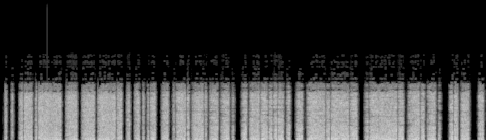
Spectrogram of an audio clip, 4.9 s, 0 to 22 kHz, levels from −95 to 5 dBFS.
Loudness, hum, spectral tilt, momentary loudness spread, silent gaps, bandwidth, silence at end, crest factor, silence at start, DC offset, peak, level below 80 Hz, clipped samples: -12 LUFS; none; -2 dB/octave; 3 LU; none; 10.5 kHz; 0 s; 14 dB; 0.05 s; under 0.1%; 0 dBFS; -46 dBFS; under 0.1%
